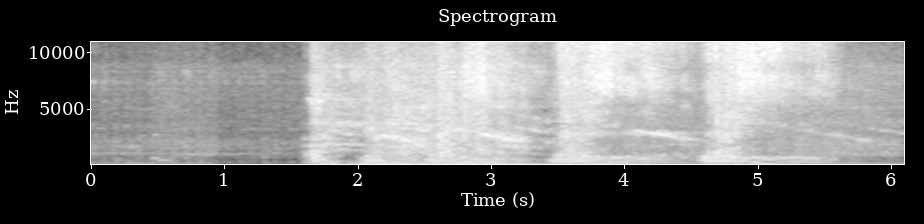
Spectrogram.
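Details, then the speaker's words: Triumph Bonneville Bobber 1200cc twin after replacing cracked spark plug caps to fix rough running: idles, then three clean throttle blips rise and fall without stumbling or bogging; runs healthily, problem appears fixed. "good yep right so yeah that seems to fix the problem"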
